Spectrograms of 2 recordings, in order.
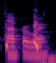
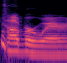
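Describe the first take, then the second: First: The middle consonant is a P sound. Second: The middle consonant is a B sound. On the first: The speaker calls it right. "instead of a P" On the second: The speaker calls it wrong. "spelled with a B"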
